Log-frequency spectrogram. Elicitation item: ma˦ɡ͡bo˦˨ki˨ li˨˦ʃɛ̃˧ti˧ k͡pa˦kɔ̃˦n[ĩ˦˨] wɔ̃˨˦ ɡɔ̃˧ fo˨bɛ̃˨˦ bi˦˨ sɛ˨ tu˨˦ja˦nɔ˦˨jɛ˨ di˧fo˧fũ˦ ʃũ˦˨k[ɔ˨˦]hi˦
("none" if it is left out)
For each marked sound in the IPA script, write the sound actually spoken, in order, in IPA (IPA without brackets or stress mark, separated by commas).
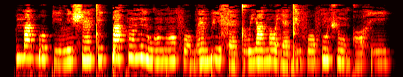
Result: ĩ˦˨, ɔ˨˦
